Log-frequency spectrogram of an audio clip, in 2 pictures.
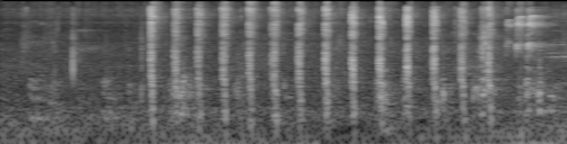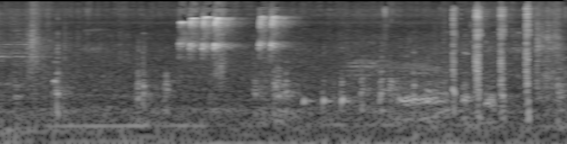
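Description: Aseel chickens cluck and chatter in a barnyard, with a burst of quick repeated clucks early on and scattered higher calls, steady background noise throughout.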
